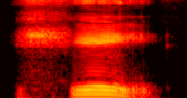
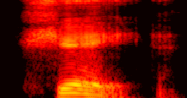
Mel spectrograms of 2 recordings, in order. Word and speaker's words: Xi: Xi Jinping is pronounced Shay. Shay.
